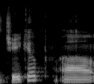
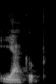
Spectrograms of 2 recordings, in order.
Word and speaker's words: Jakub: czech republic um people from english-speaking countries usually pronounce you my name is jacob but my mom calls me yakup and you call me jakub as well so that's perfect that's that's how to pronounce my name anyway um a little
